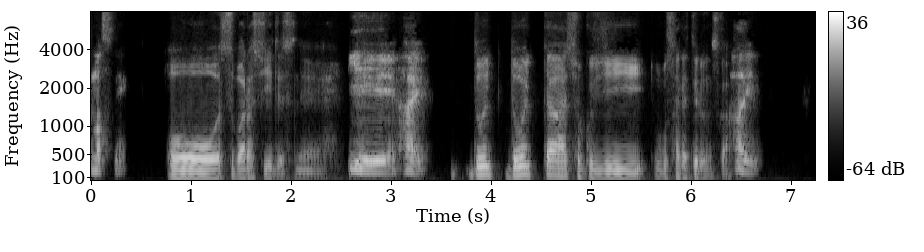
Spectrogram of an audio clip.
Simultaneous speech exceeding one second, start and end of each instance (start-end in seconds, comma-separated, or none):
none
